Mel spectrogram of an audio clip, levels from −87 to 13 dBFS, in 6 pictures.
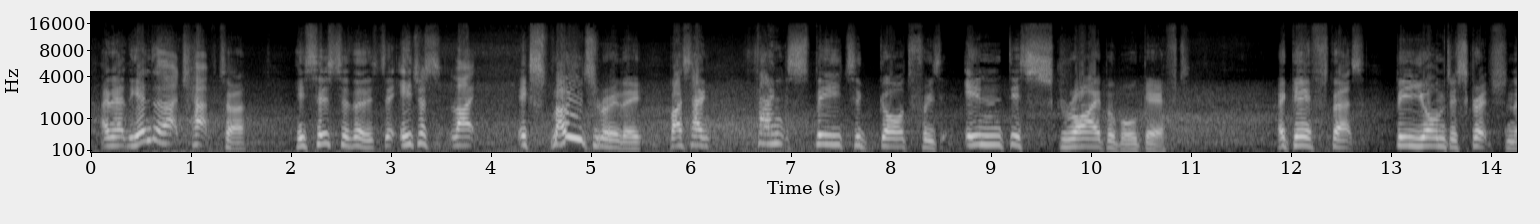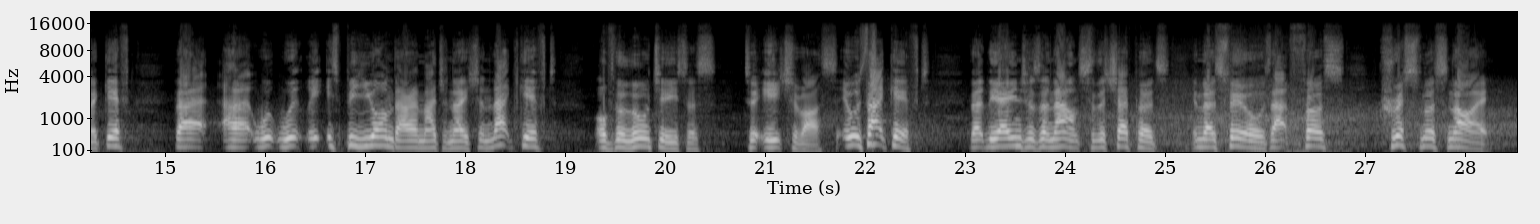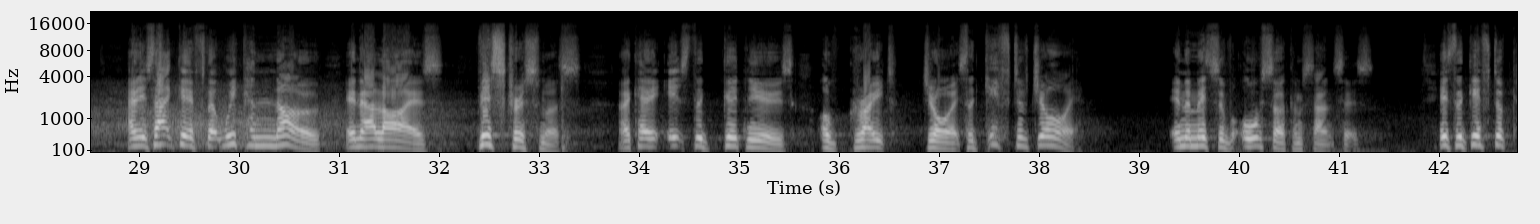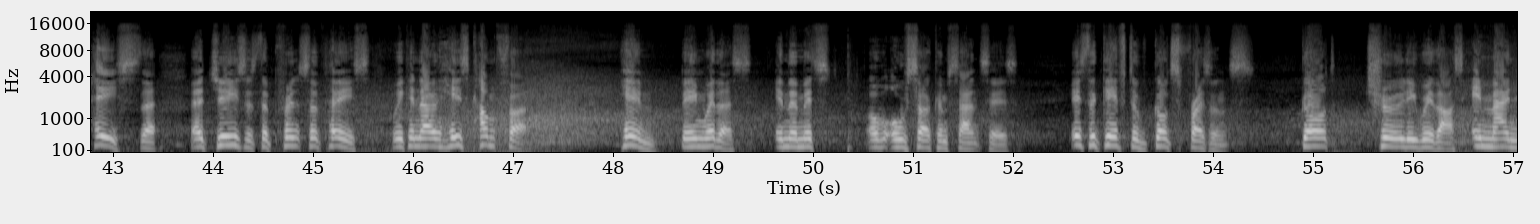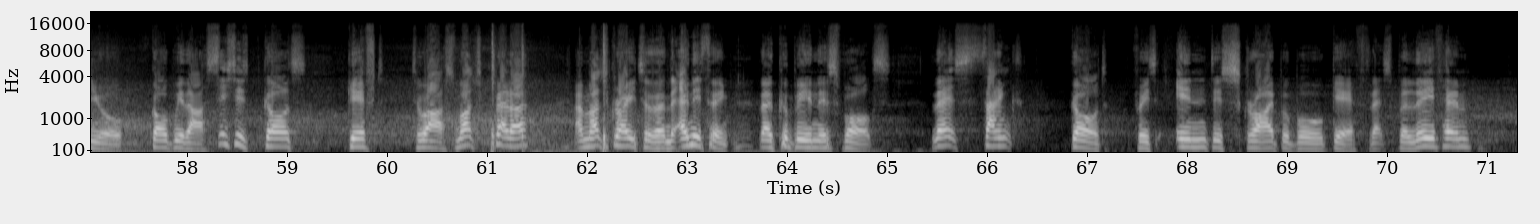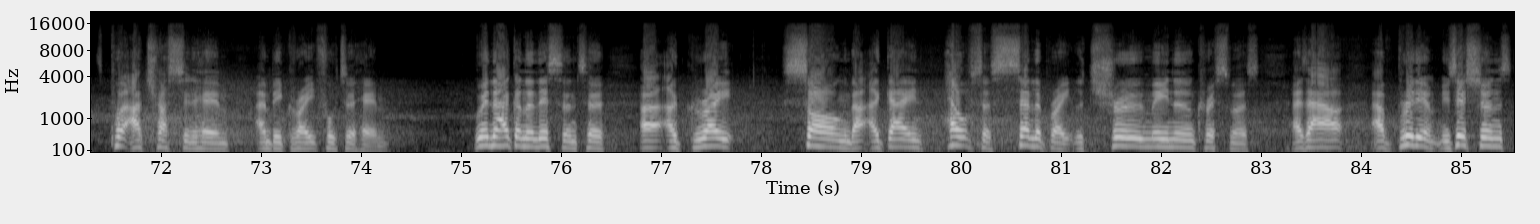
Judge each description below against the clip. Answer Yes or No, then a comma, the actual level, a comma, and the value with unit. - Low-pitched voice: No, medium, 180 Hz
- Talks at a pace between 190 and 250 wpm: No, average, 145 wpm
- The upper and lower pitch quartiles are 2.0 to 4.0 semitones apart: No, average, 4.4 semitones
